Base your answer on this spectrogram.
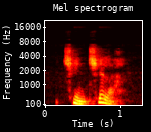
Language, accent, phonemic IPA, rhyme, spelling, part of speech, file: English, Southern England, /t͡ʃɪnˈt͡ʃɪlə/, -ɪlə, chinchilla, noun, LL-Q1860 (eng)-chinchilla.wav
- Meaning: 1. A small, crepuscular rodent of the genus Chinchilla, native to the Andes Mountains, prized for their very soft fur and often kept as pets 2. The fur of a chinchilla, used for clothing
